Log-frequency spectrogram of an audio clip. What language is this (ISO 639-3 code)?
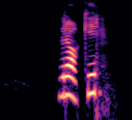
nor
